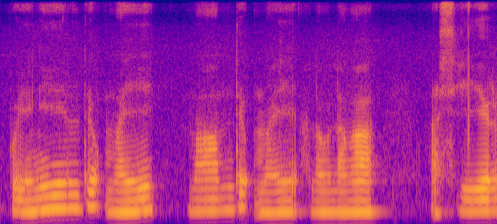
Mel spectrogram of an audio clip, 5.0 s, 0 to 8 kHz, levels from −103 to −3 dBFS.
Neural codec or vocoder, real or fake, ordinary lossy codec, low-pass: none; real; none; none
